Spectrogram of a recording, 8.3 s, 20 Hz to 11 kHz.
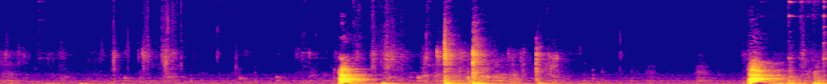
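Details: Siberian husky at dinner on August 30, 2022, giving three loud, clipped barks spaced a few seconds apart over quiet indoor background rustling.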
